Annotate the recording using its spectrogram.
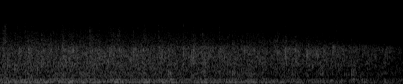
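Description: Audience applauding in a large hall, a faint, steady patter of many hands clapping.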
